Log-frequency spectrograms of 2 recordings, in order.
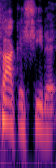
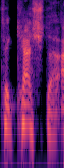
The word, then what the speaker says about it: Takeshita: And then they, you know, they did the unveiling of the painting, and we find out that, I'm sorry, not Takeshita, it's pronounced Takeshita. I know I always get that wrong, my bad.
